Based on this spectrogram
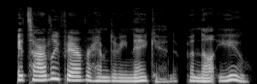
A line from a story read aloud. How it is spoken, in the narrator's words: I replied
